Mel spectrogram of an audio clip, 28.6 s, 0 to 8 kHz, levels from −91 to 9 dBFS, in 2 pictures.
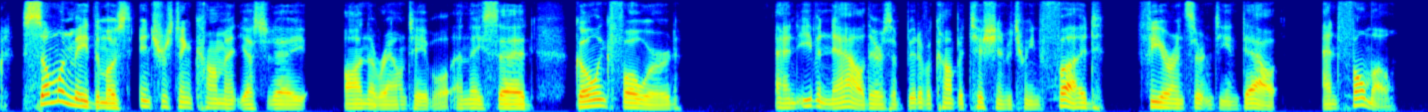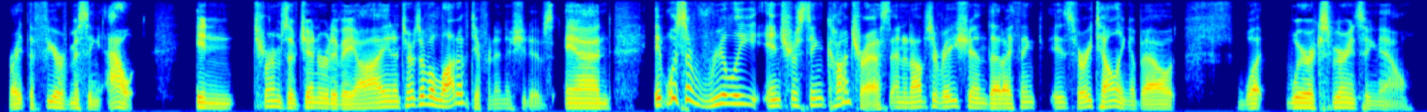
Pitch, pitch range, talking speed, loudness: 120 Hz, 110-140 Hz, 155 wpm, -23 LUFS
